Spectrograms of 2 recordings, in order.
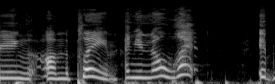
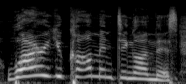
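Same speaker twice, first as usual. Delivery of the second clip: normal talking voice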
